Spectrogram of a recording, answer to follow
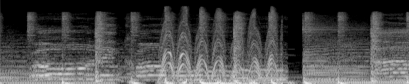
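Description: Slowed, chopped-and-screwed hip hop beat with drum hits and heavy bass. In the middle, a run of quick up-and-down pitch sweeps plays over the beat, then the sound cuts out for an instant and the beat comes back in.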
